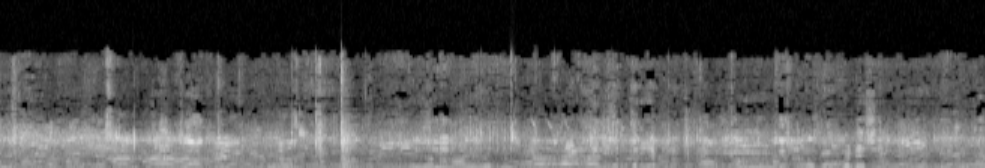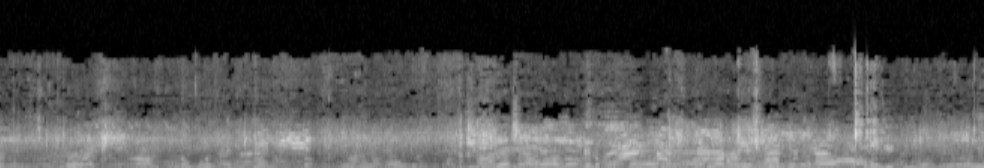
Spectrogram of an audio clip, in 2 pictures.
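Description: Several men talk with each other nearby.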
